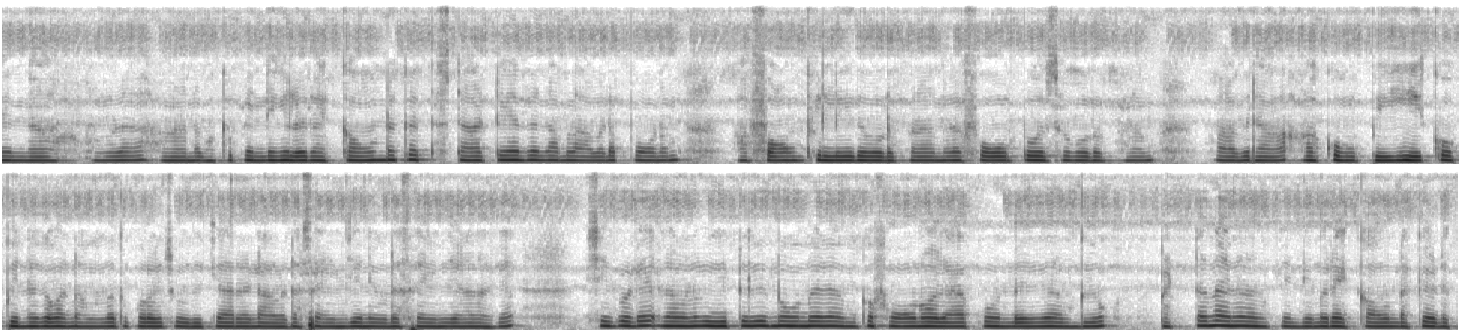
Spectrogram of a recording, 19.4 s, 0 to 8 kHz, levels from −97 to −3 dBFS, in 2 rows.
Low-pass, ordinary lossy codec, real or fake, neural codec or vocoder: none; none; fake; codec, 16 kHz, 16 kbps, FunCodec, trained on Chinese and English, 50 frames a second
